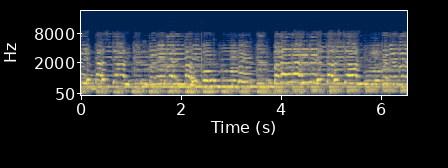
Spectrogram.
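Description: Andean folk band playing a shacatán tune: violins carry the melody over the regular plucked bass beat of an Andean harp.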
